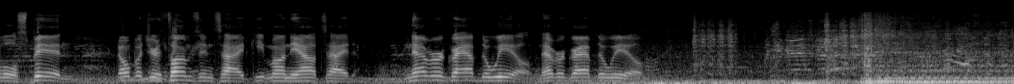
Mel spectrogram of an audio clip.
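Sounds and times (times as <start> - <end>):
speech: 0.0 - 6.6
car engines idling: 0.0 - 10.1
car engine revving: 6.0 - 10.1.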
